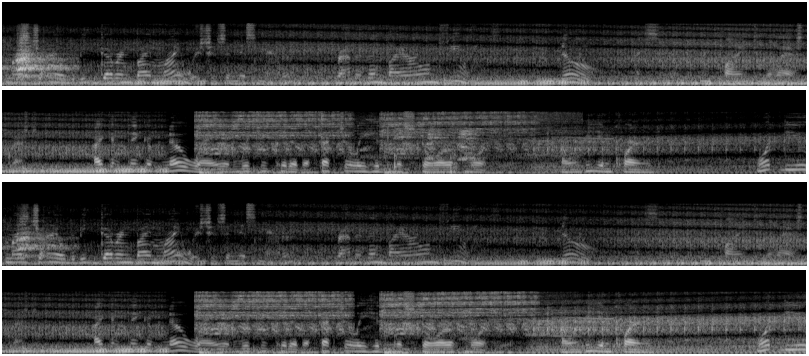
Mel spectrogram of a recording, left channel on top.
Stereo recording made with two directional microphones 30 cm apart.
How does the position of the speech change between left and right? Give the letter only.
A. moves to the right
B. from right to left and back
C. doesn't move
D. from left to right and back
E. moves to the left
B.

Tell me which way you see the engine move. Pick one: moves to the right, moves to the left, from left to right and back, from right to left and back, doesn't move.
moves to the right.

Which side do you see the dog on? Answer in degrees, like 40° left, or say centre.
60° left.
